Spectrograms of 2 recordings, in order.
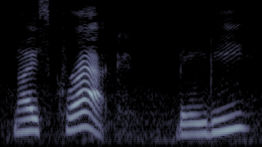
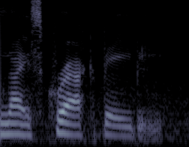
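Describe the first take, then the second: First: There is a pause before 'baby'. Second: There is no pause before 'baby'. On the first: "if you put a comma in there" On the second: "that's a totally different sentence from"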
